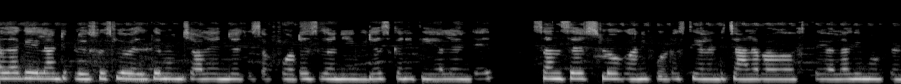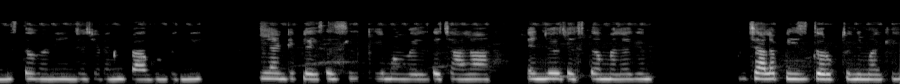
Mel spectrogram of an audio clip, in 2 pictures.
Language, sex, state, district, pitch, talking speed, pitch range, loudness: Telugu, female, Karnataka, Bellary, 245 Hz, 145 wpm, 240-255 Hz, -23 LUFS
